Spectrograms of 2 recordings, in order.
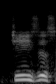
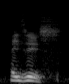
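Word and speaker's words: Jesús: go watch it either either pronunciation is okay jesus or jesus hey zeus afternoon yes it is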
